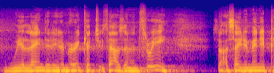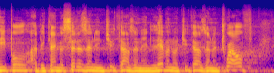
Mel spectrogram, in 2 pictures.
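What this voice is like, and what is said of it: South African accent. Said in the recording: “I'm South African, as you can hear by my accent.”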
